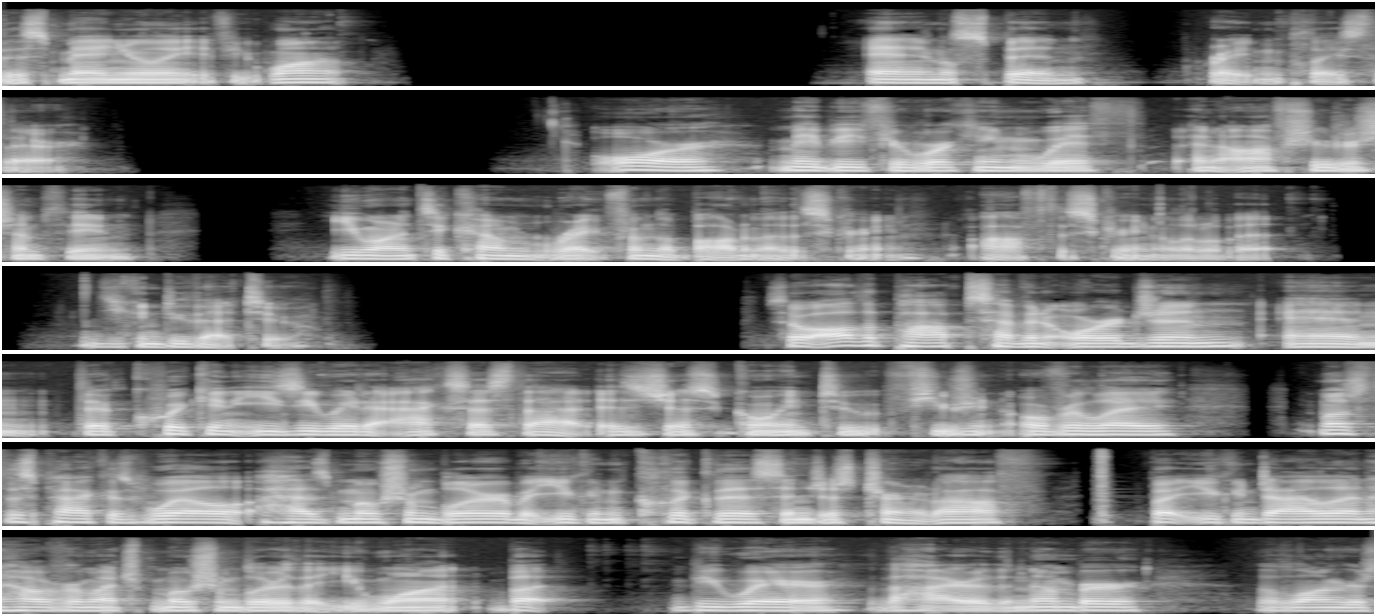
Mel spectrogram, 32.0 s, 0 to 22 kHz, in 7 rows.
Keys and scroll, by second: 2.2 space, 4.6 space, 5.0 space, 6.5 space, 11.8 space, 13.6 space, 14.8 space, 26.5 space.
